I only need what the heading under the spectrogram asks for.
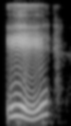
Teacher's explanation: अ का उच्चारण स्थान है कंठ और ई का उच्चारण स्थान है तालू और अ और ई मिलकर बनता है ए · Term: कंठ तालु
